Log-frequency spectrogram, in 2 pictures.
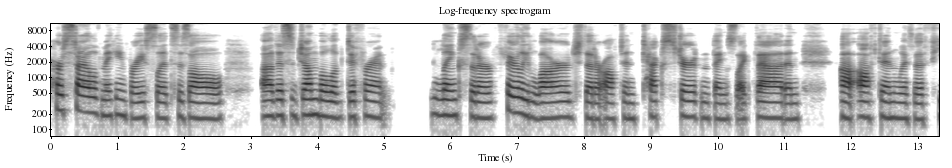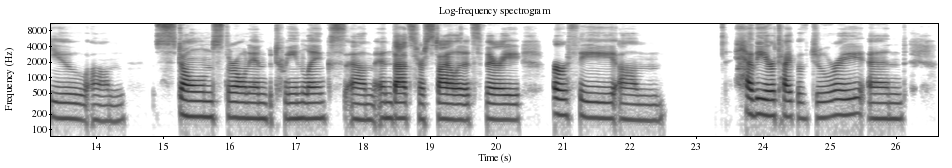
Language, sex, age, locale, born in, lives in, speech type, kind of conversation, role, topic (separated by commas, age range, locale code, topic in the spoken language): English, female, 40-44, en-US, United States, United States, conversation, podcast, guest, What factors help someone discover and express their personal style?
